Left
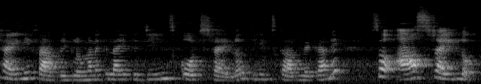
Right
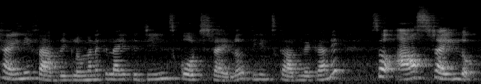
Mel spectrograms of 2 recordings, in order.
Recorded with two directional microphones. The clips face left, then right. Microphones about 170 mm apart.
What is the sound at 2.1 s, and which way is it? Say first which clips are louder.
A woman's voice: right 5 dB; 65° right (ahead or behind).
